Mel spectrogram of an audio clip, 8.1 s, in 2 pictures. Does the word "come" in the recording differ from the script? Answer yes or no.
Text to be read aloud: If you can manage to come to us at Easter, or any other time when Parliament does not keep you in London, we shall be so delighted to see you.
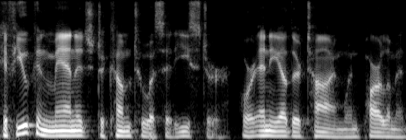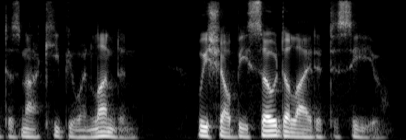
no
